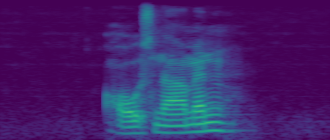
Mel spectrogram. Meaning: plural of Ausnahme
- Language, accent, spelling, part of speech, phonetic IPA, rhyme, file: German, Austria, Ausnahmen, noun, [ˈaʊ̯sˌnaːmən], -aʊ̯snaːmən, De-at-Ausnahmen.ogg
